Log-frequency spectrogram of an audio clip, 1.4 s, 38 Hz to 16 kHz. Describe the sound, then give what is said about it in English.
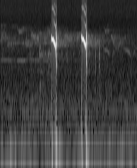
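A wild bird flying overhead gives two short, sharp, high chirps about a third of a second apart over a quiet, low background. “Now he's flying over near 4-3. Start recording the wild bird now in song.”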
